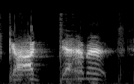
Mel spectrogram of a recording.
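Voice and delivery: imitating the character's sudden furious yell; angry outburst. Reviewer imitating Kay banging the table, loud mock yell. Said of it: "where he goes".

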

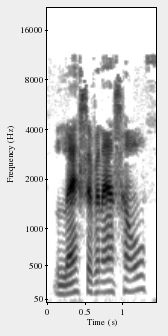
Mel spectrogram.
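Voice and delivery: ordinary delivery

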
